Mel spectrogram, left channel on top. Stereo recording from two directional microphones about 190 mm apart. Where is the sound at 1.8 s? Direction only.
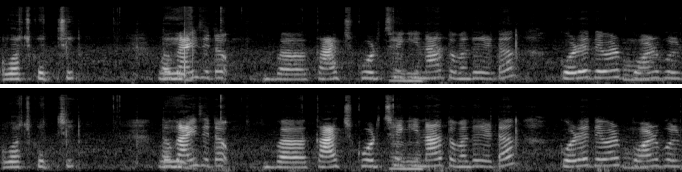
35° right (ahead or behind).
